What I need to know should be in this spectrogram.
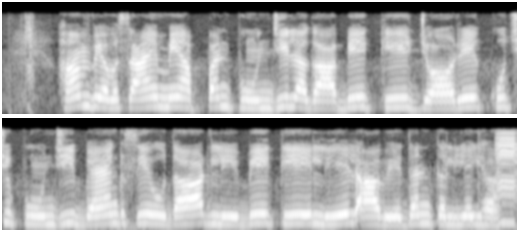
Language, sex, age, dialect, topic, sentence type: Magahi, male, 18-24, Western, banking, statement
